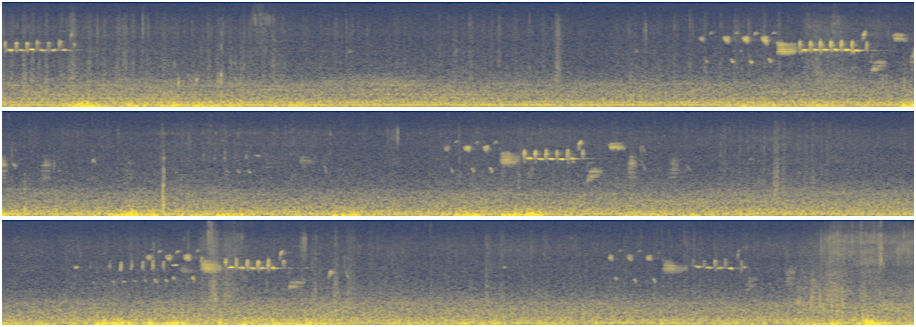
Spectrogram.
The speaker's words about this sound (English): bit of back and forth between two song sparrows here.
